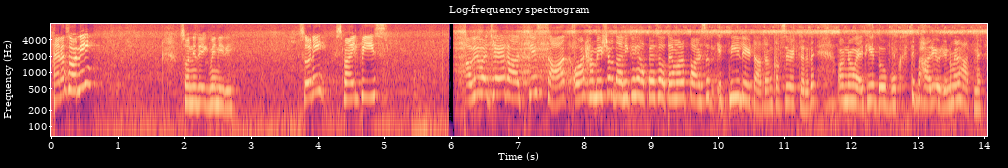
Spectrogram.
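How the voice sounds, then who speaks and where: A woman's voice: high-pitched, fast talker. A young woman chatting casually in a home vlog, telling childhood stories and often breaking into giggles. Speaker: vlogger. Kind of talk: casual vlog chat and storytelling. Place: home, kitchen. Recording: echoey room with faint background noise.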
